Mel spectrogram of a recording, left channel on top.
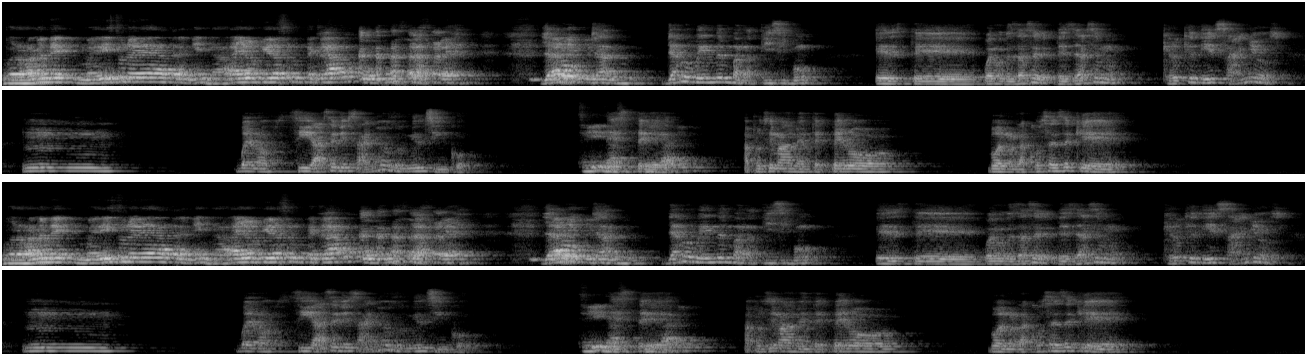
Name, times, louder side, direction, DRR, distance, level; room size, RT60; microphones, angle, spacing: voice 1, 0.0-4.5 5.1-6.3 18.8-19.9, equal, 35° left, -5 dB, 1.1 m, -23 dB
voice 2, 3.9-4.6 5.0-6.1 6.6-8.1 8.7-11.2 11.6-12.8 13.2-14.1 15.4-17.7 19.1-19.8 20.4-21.9 22.9-24.2, left 3 dB, 60° left, -1 dB, 0.4 m, -30 dB
3.5 x 2.4 x 2.9 m, 0.86 s
head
